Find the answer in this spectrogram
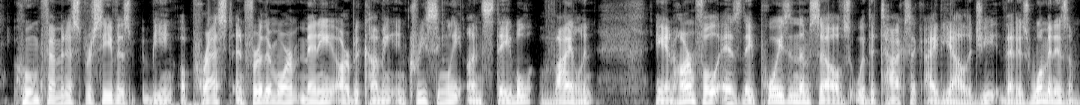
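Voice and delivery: ordinary talk, nothing marked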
